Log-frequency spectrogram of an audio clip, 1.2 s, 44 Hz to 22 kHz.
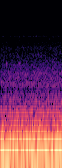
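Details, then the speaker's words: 1961 Ford Falcon with mechanical cam, valves set to 0.018 in cold (spec 0.016 hot), after tune-up and carburetor rebuild: even engine rumble with only faint, normal rocker arm tick, not loud. "and they sound it sounds great it does you can't hardly real you can hear a little bit of uh rocker arm not much it's it's normal it's not loud at all honestly you don't even sound like it's a mechanical cam"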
